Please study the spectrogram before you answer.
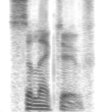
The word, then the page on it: selective: British English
